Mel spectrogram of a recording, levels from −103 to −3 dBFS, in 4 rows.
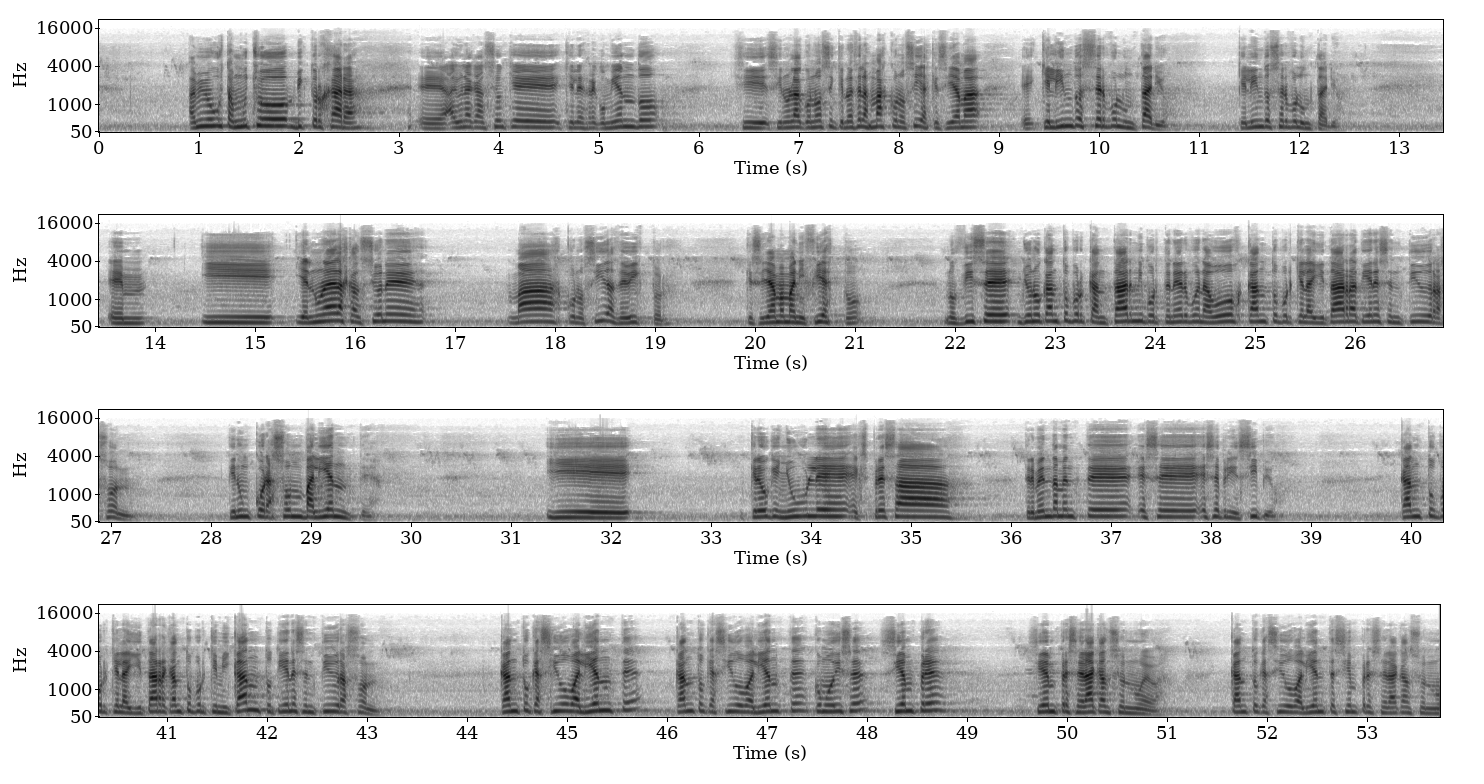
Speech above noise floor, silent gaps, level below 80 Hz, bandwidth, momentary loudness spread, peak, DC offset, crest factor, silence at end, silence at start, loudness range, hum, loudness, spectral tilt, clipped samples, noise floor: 33 dB; none; -86 dBFS; 14.5 kHz; 15 LU; 0 dBFS; under 0.1%; 22 dB; 0 s; 0.9 s; 6 LU; none; -19 LUFS; -3 dB/octave; under 0.1%; -53 dBFS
